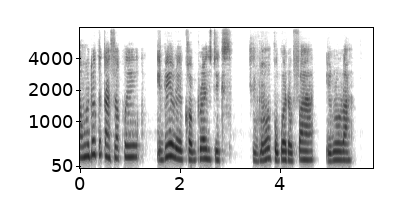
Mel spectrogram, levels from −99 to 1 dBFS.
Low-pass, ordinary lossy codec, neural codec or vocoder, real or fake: none; none; none; real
